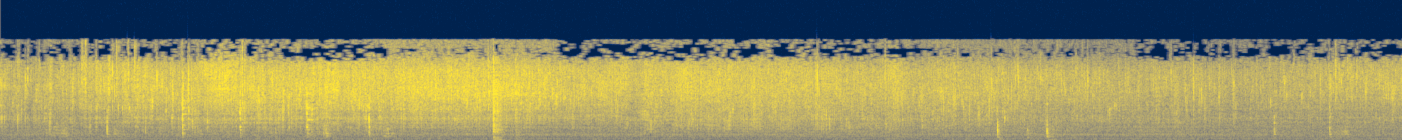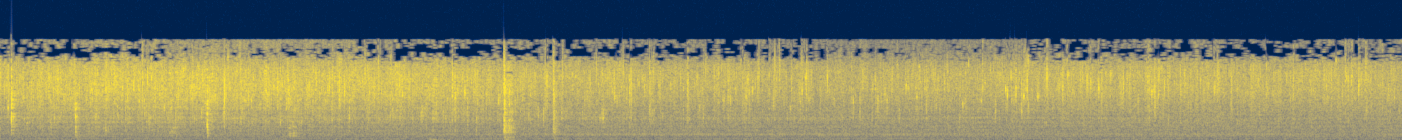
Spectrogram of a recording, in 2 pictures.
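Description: Sliced bitter melon, garlic and onion sizzling steadily in a frying pan as it is stir-fried, with a metal spoon clicking and scraping against the pan now and then. The sizzle is a little louder in the first few seconds.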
